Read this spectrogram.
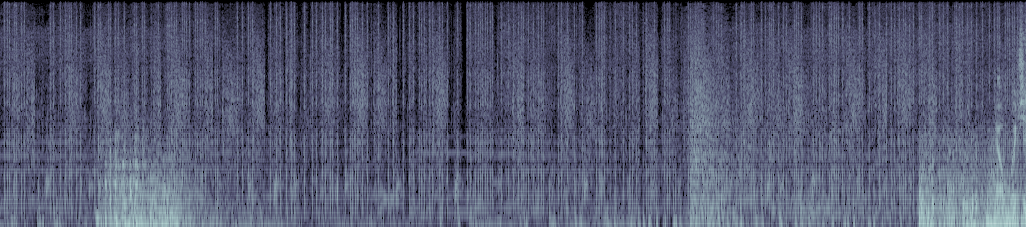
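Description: Video game explosions boom with deep rumbles.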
